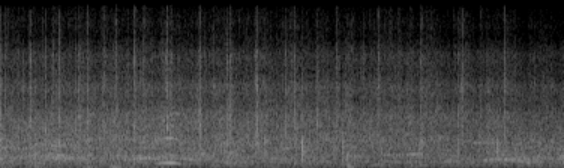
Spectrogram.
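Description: Sticks click against the puck.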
